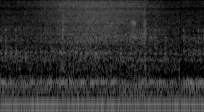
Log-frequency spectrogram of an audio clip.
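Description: Room tone: a steady low hum with a faint hiss underneath.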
